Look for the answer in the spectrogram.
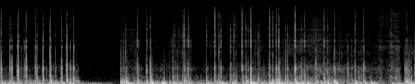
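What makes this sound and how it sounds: An empty clear PVC pouch wrapped around the microphone is scratched and rubbed with long nails and fingertips. The result is a dense run of close, crinkly scratches and rubs with a heavy low rumble, broken by a brief silent pause just before the one-second mark.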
